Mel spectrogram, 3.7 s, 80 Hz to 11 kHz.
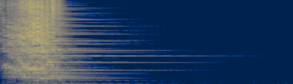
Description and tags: mar.gliss.resbars.dnup1
Sample of marimba resonance pipes stroked by various mallets and sticks.
gliss, marimba, pipes, resonance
